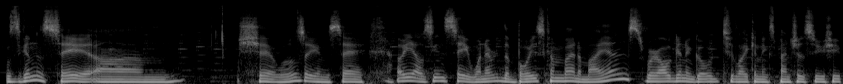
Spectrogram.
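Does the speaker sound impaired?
No.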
